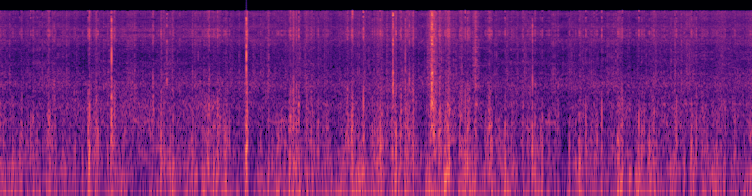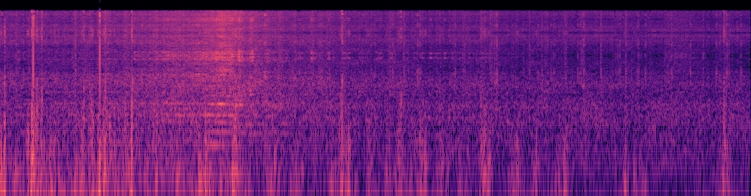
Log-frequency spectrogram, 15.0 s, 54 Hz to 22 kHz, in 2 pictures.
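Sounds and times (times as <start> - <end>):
low rumble: 0.0 - 15.0
wind buffeting microphone: 0.0 - 15.0.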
